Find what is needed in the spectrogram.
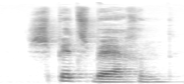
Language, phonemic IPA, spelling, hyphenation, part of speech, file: Dutch, /ˈspɪtsˌbɛr.ɣə(n)/, Spitsbergen, Spits‧ber‧gen, proper noun, Nl-Spitsbergen.ogg
- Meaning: 1. Svalbard (an archipelago, territory, and unincorporated area of Norway northeast of Greenland, in the Arctic Ocean) 2. Spitsbergen (the largest island of the Svalbard archipelago)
